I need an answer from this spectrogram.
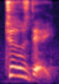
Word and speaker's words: Tuesday: التي اللي في الاول بتكون strong تي، تي قوية ت ت ت، تمام. وبعد كده عندك الصوت او تو، وصوت الوه بعد كده توز توزداي توزداي. الاس هنا نطقتها ز، توزداي توزداي توزداي، يعني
